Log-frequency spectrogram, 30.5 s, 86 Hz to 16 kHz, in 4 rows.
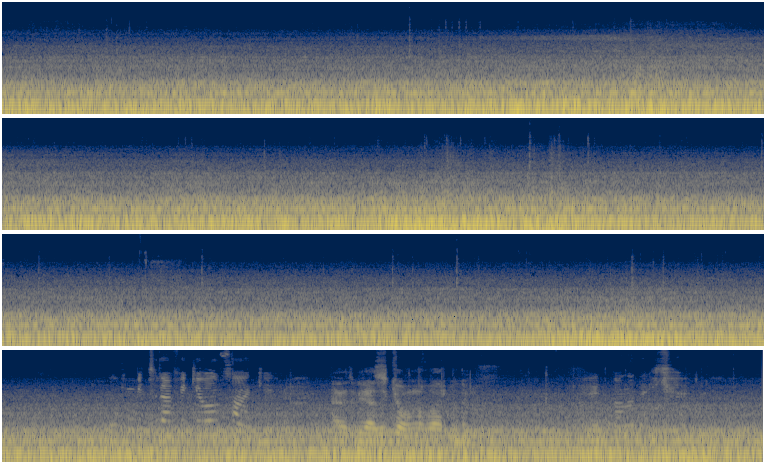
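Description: Engine and road noise inside the cabin of a Dacia car cruising steadily in third gear at about 40–50 km/h: a steady low rumble that swells slightly a little before the middle.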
